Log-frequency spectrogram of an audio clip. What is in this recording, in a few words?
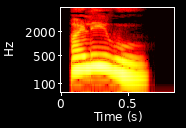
"ಅಳ್ವು", Kannada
